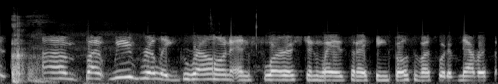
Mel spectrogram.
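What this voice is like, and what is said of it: Chicago accent. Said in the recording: “Chicago will always have my heart, and I can't tell you how many people start the conversation talking about my accent here.”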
